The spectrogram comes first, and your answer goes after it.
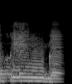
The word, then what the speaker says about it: क्लीं: ही मात्रा और बिंदी, उसका उच्चारण होगा क्लींग। गा की ध्वनि निकलेगी पीछे।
